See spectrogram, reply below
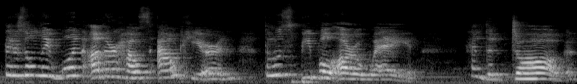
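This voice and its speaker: A woman's voice: high voice, big pitch swings, unhurried. A woman playing a frightened, haunted widow, fretful and melodramatic in 1940s radio drama style. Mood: anxious. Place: live stage performance in a venue. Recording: roomy, distant mic, background noise.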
